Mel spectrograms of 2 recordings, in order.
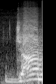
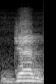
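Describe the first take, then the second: First: The vowel is an open 'aa' sound. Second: The vowel is a front 'ae' sound. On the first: The speaker calls it wrong. "इसको जाम नहीं कहते" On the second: The speaker calls it right. "जैम कहते हैं"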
